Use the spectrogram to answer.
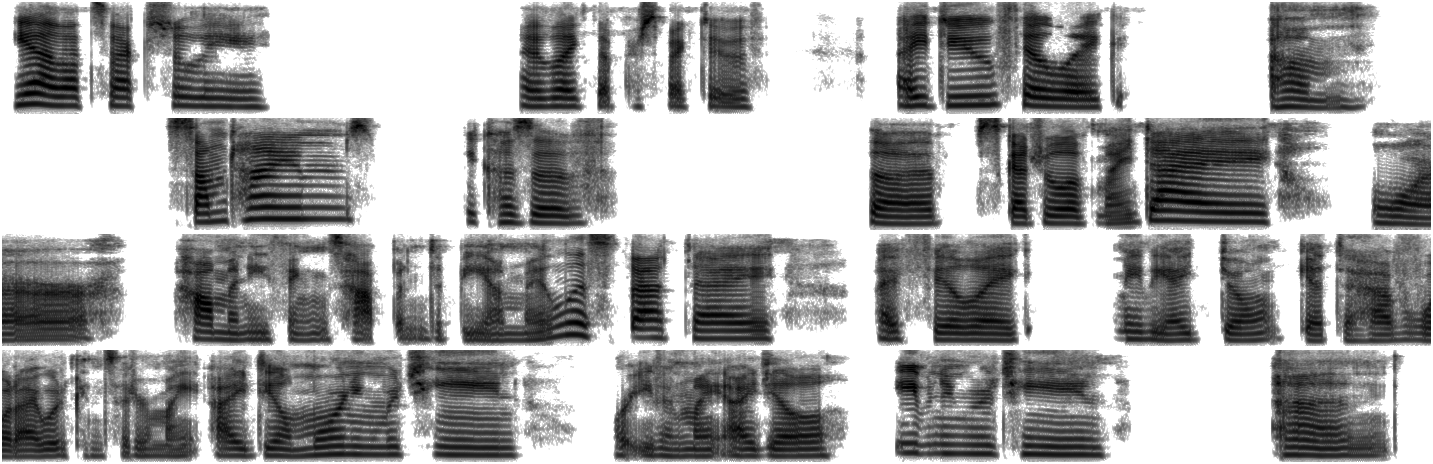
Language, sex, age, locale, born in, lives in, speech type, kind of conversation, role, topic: English, female, 50-54, en-US, United States, United States, conversation, unstructured, none, How do your morning and evening routines help you feel grounded and connected to others?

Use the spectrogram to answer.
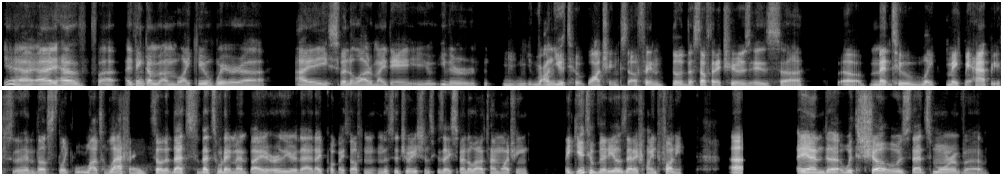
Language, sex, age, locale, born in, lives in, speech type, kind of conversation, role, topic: English, male, 20-24, en-US, United States, United States, conversation, unstructured, none, What was the last thing that genuinely made you laugh?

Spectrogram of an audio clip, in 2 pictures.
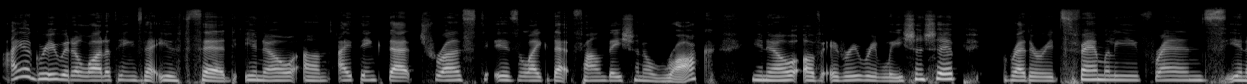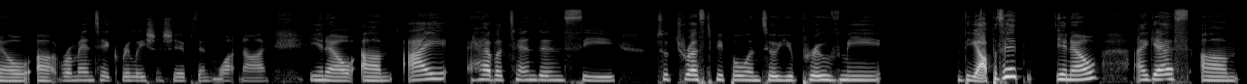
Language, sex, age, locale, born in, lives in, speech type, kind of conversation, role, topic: English, female, 45-49, en-BR, Brazil, United States, conversation, unstructured, none, What role does trust play in family and friendships?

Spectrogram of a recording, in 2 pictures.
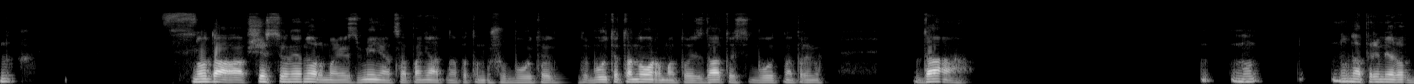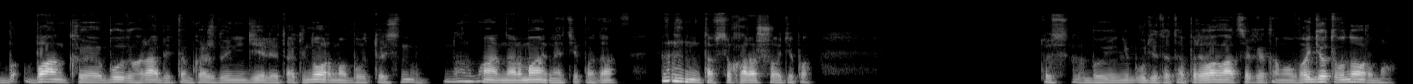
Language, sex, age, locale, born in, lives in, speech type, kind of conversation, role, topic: Russian, male, 40-44, ru-RU, Ukraine, Spain, conversation, unstructured, none, Какие последствия могут возникнуть, если каждый человек будет без ограничений следовать своим желаниям?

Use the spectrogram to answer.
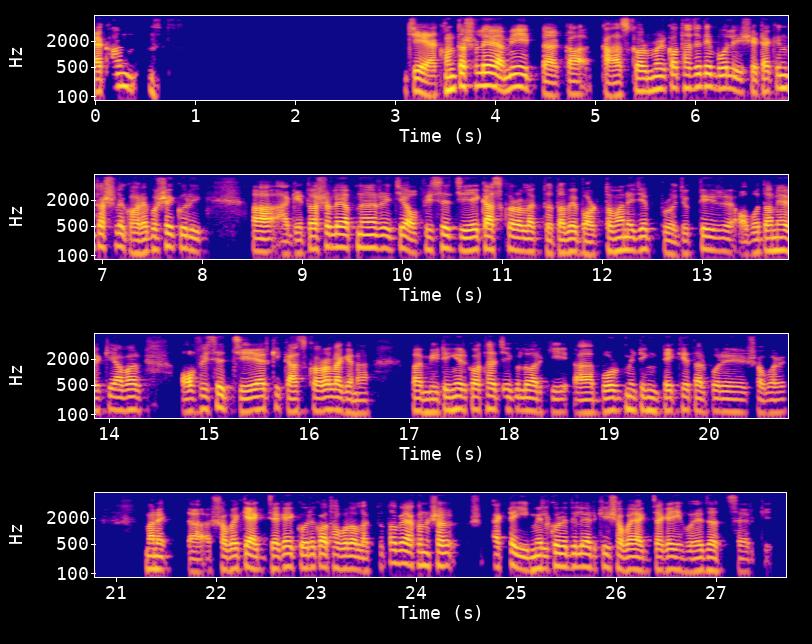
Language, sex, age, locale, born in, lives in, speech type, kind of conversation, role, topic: Bengali, male, 20-24, bn-BD, Bangladesh, Bangladesh, conversation, unstructured, none, আপনার জীবনে প্রযুক্তি কীভাবে সুখ এনে দিয়েছে?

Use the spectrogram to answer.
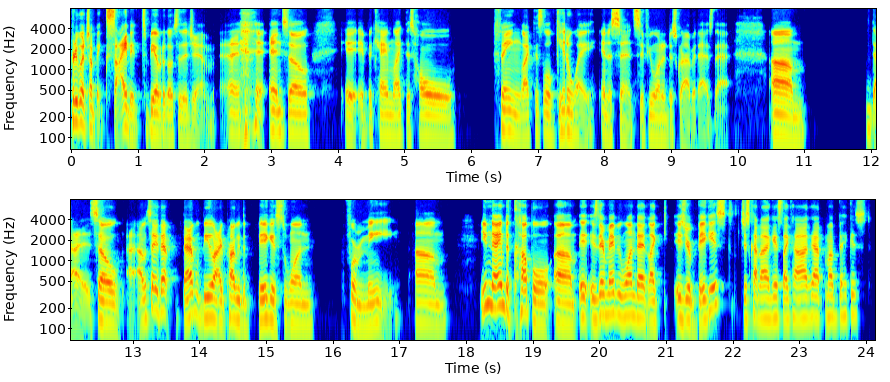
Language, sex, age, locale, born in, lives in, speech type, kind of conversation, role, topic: English, male, 25-29, en-US, United States, United States, conversation, unstructured, none, Do small daily habits really boost your mood and resilience, or are they overhyped and not worth the effort?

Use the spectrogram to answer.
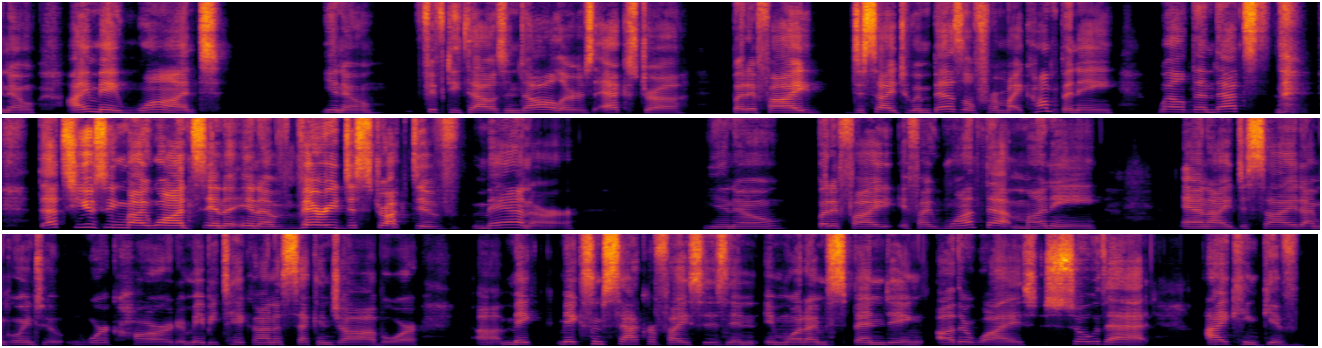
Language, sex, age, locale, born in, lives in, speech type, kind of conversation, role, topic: English, female, 55-59, en-US, United States, United States, conversation, podcast, guest, How do you decide what is truly essential in your life?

